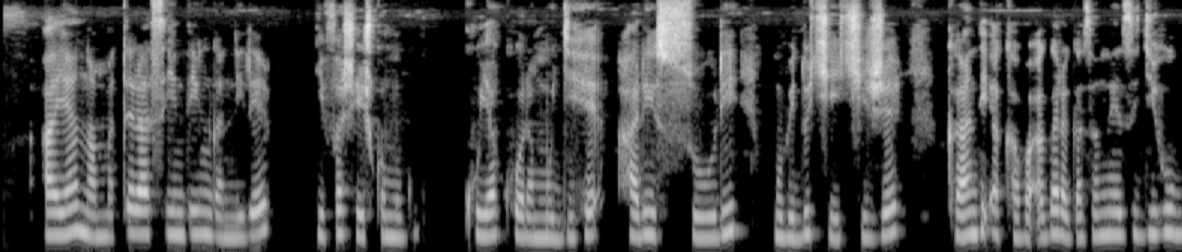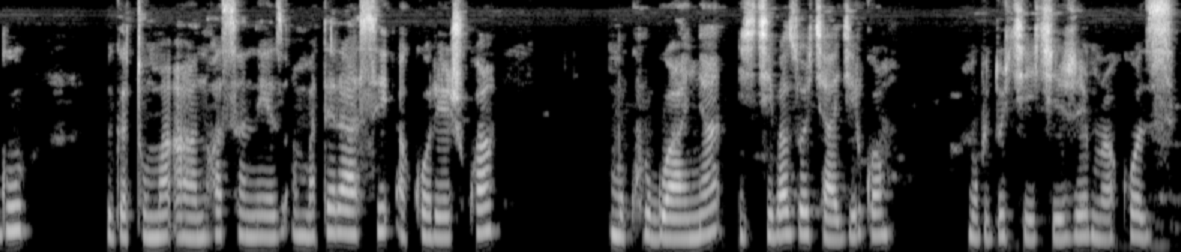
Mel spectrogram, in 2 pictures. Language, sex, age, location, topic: Kinyarwanda, female, 18-24, Nyagatare, agriculture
